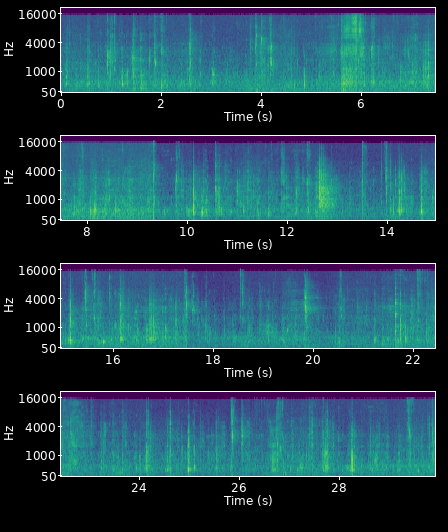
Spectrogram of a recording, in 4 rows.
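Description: Several people biting into and chewing glazed roast chicken legs, a dense run of small mouth clicks. Louder bites come about 6 and 13 seconds in.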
